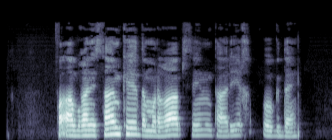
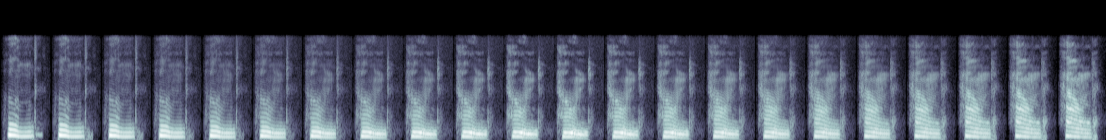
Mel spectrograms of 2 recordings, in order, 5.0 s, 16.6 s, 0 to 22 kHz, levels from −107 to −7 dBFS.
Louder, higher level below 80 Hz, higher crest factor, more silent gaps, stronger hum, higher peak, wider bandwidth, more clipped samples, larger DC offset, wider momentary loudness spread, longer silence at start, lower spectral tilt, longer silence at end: about the same, -20 LUFS vs -20 LUFS; second, -70 dBFS vs -44 dBFS; about the same, 18 dB vs 18 dB; neither; neither; about the same, -2 dBFS vs -2 dBFS; first, 11 kHz vs 7.8 kHz; neither; neither; first, 16 LU vs 12 LU; first, 0.9 s vs 0.1 s; about the same, -7.5 dB/octave vs -8.5 dB/octave; first, 0.55 s vs 0.15 s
